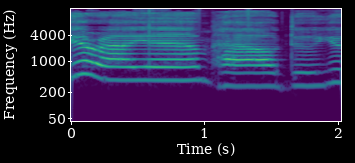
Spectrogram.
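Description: A child-like voice singing a nursery-rhyme tune: one long note that rises and then holds, followed by two shorter, lower notes.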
